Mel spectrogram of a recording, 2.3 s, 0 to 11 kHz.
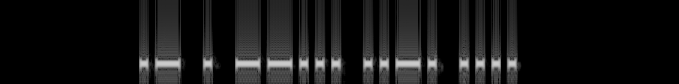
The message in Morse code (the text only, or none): AE7FH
